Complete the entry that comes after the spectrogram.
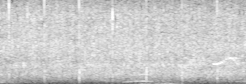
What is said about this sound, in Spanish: Es el primer concierto que hace con este grupo. O sea que creo que se merece triple ovación.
